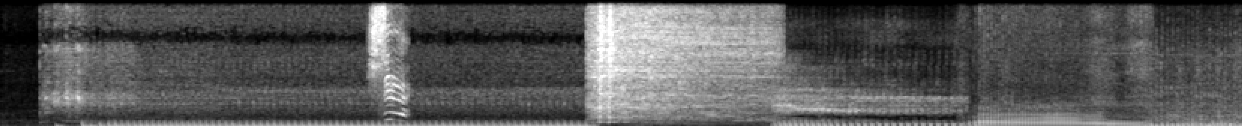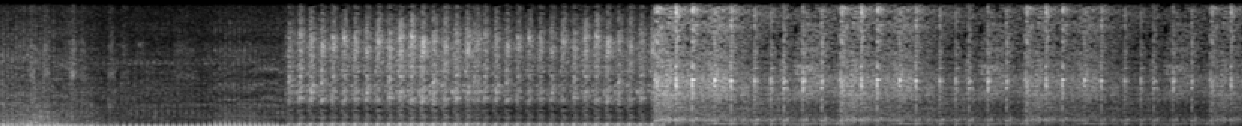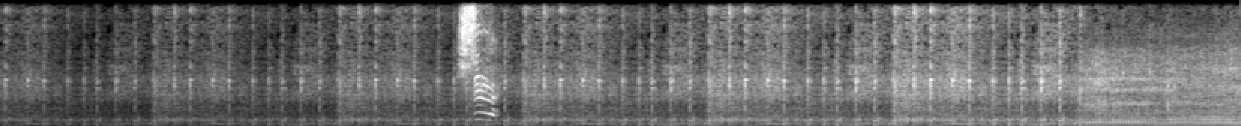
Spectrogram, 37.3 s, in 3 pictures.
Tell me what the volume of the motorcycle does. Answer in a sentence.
The volume of the motorcycle goes down, then up.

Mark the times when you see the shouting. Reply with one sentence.
The shouting can be heard from 3.6 to 4.1 s and from 29.4 to 29.9 s.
